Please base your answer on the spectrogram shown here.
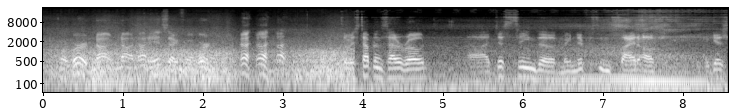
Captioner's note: laughter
